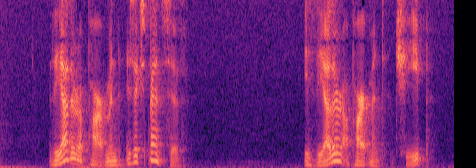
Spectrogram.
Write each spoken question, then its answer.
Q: Is the other apartment cheap?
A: No, the other apartment is not cheap.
